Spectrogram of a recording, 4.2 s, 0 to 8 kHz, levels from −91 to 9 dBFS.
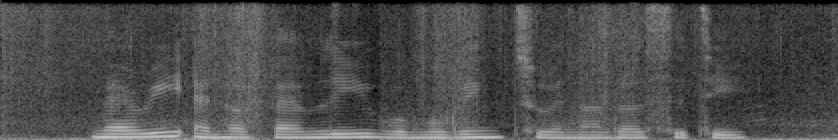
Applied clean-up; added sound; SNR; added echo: none; Wind; 11 dB; none.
